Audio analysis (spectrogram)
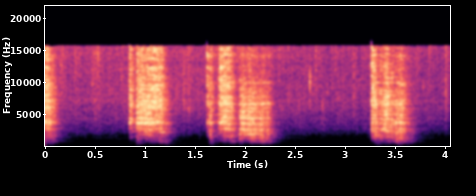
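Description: A utensil stirs food frying in a pan, making three or four loud scraping sweeps over a steady sizzle with short gaps between strokes.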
